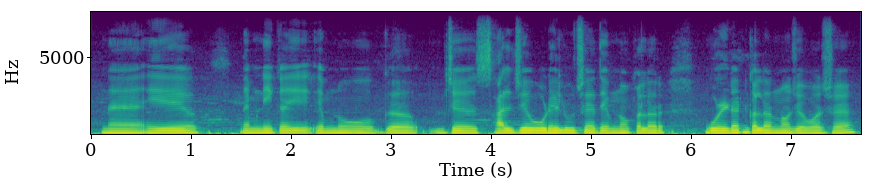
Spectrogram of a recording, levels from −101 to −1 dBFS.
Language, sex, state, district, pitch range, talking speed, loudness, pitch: Gujarati, male, Gujarat, Valsad, 125-130 Hz, 140 wpm, -13 LUFS, 130 Hz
